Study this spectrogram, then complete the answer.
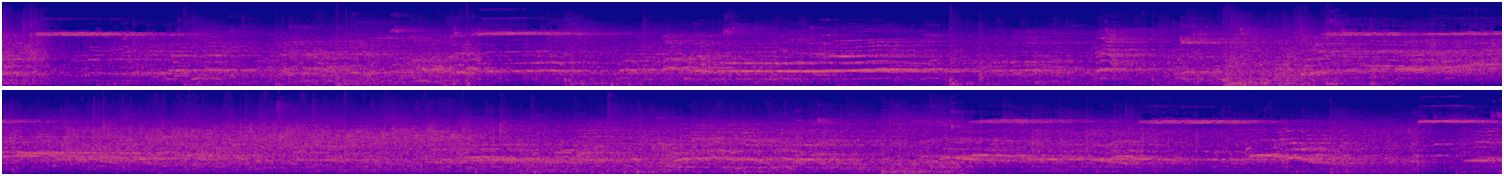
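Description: Volleyball players shout and call to each other in a large echoing hall.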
